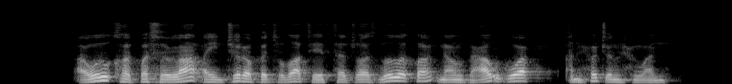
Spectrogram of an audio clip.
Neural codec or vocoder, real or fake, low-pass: codec, 16 kHz, 0.5 kbps, FunCodec, trained on LibriTTS, 25 frames a second; fake; 7.2 kHz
